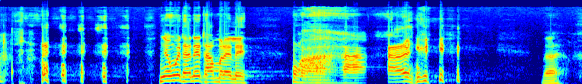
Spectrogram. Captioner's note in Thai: เสียงหัวเราะ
